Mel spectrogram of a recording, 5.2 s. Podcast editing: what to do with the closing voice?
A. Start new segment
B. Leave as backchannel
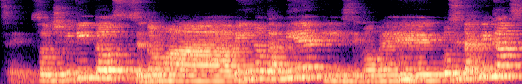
B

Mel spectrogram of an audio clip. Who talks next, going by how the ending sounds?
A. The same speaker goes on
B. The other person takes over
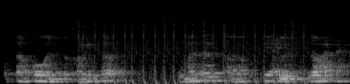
A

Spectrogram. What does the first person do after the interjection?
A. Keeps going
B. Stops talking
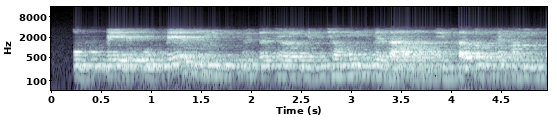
A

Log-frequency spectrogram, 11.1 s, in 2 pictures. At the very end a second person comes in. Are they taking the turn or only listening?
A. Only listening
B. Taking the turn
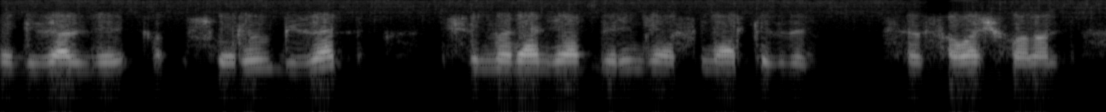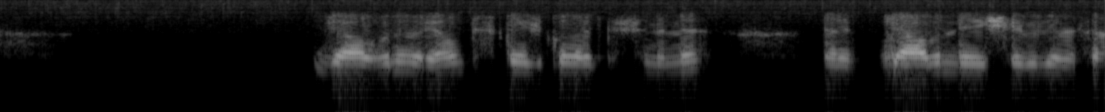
A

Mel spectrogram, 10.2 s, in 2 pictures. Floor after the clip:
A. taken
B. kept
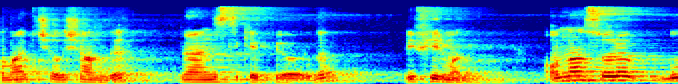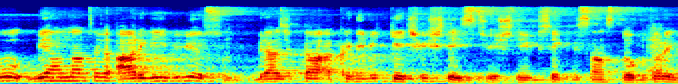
B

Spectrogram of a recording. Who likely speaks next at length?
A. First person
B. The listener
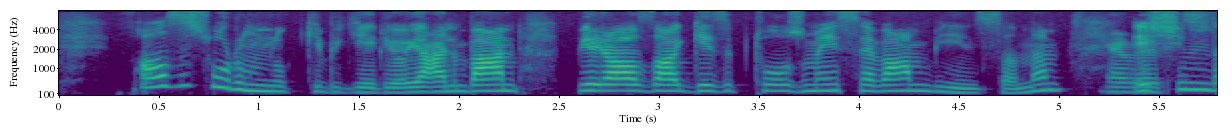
A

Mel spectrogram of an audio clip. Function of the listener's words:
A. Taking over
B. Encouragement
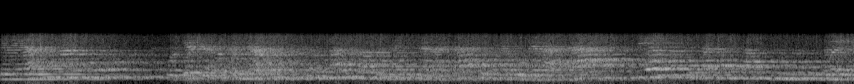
A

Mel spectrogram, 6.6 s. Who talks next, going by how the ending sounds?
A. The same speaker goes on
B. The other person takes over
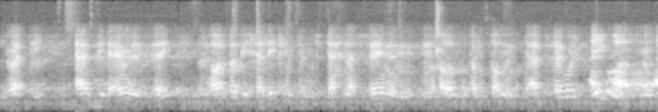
B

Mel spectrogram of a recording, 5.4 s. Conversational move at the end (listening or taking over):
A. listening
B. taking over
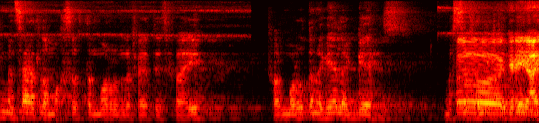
B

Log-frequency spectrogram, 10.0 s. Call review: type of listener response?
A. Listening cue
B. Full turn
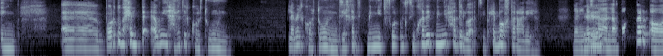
A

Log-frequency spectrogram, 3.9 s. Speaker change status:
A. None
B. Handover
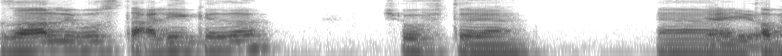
A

